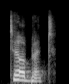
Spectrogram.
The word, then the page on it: turbot: Indian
